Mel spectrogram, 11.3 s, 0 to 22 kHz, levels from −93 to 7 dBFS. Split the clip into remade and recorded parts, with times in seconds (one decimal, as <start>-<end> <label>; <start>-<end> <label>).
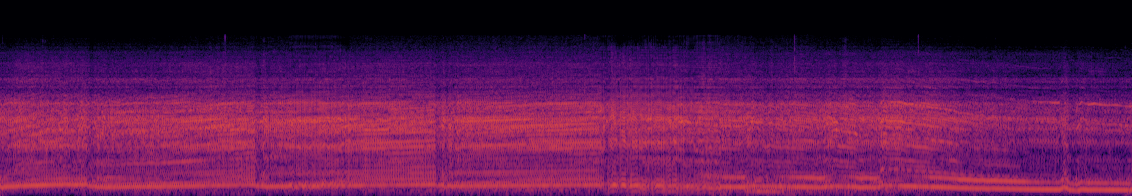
0.0-2.9 recorded; 2.9-3.5 remade; 3.5-6.0 recorded; 6.0-7.2 remade; 7.2-11.3 recorded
